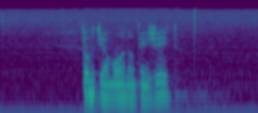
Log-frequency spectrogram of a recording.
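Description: A man sings softly into a close microphone.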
